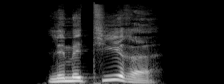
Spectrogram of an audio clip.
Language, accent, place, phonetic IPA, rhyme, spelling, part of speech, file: German, Germany, Berlin, [limiˈtiːʁə], -iːʁə, limitiere, verb, De-limitiere.ogg
- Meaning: inflection of limitieren: 1. first-person singular present 2. first/third-person singular subjunctive I 3. singular imperative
